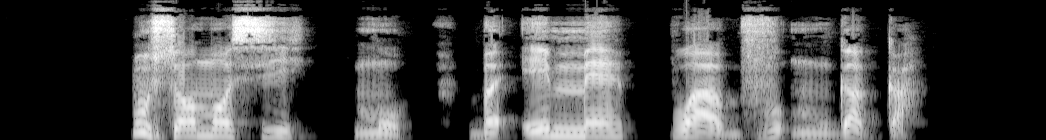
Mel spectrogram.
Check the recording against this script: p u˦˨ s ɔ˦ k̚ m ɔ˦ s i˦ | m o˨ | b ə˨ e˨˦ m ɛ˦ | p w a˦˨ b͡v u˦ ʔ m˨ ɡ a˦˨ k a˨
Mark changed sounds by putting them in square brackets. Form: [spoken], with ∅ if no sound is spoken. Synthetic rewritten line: p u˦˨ s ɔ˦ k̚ m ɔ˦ s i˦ | m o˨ | b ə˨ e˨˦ m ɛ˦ | p w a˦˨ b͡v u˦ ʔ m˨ ɡ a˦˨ k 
